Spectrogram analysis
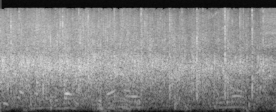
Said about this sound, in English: Yeah, let's give another round of applause just for all these planters and their families.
